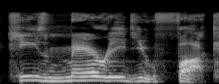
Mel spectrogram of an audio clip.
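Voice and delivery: loud, high, dragged-out outburst; a loud groaning complaint at bad luck; frustrated yell. Real, not acted. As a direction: blurt it out in exasperation.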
